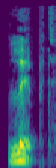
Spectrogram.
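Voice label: "lipped", British English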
